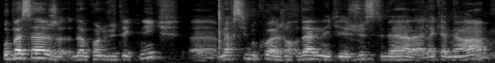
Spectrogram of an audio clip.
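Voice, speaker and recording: A man's voice: medium pitch, brisk, a little hiss or hum. A man hosting a live webinar, upbeat and joking as he puts questions to the experts. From France. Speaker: webinar host.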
